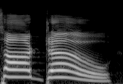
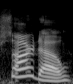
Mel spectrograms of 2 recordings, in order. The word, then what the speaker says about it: Sardo: I go and I bring the pants in, and he's like, "That's Sardo." No, mister. Accent on the dough. Amazing. And then I'd be like, Mr. Sardo.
